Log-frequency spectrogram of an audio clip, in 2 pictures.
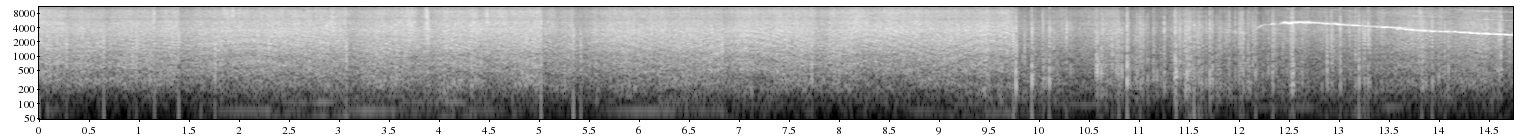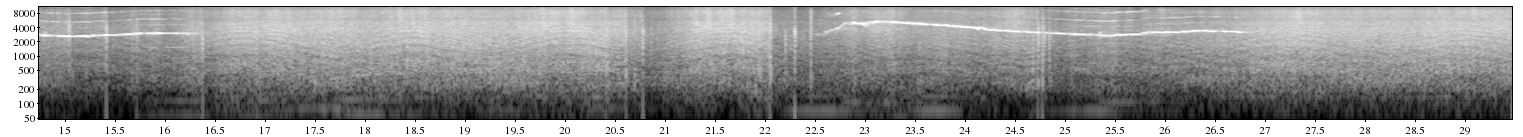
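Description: Fireworks crackling and fizzing continuously, with two long whistles that each fall in pitch and then rise slightly at the end, one near the middle and one in the second half.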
